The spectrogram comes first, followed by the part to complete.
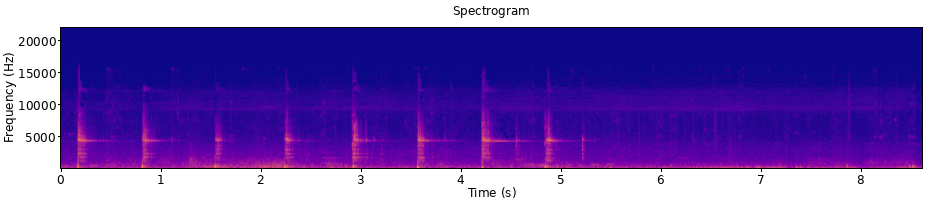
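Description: Regular sharp metallic clinks, each with a short ringing tone, about three every two seconds; they stop a little past halfway, over a low murmur of voices.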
